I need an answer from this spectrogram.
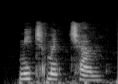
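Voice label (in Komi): "мичмӧдчан", Komi, female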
